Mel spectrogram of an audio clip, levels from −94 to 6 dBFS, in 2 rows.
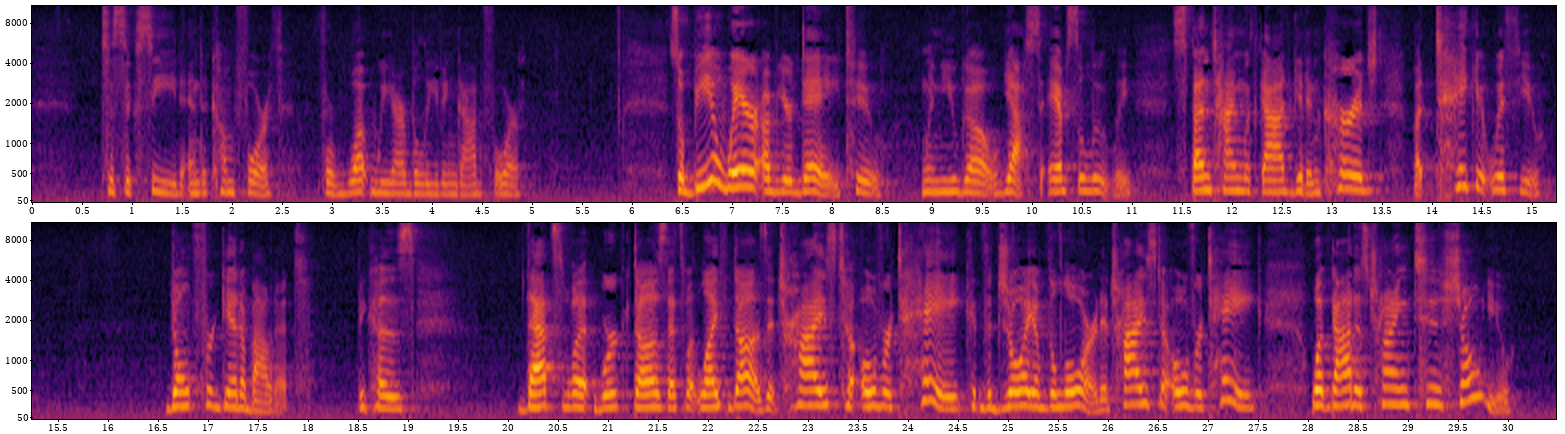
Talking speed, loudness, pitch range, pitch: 135 wpm, -22 LUFS, 175-235 Hz, 210 Hz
